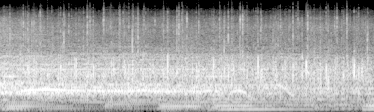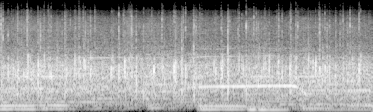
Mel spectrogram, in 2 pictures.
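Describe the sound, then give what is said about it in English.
A concert crowd in Paris applauds the touring crew steadily, dense clapping filling the whole stretch at a loud, even level, with faint crowd noise and a low musical hum sustained underneath. “So big, big round of applause for those people.”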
